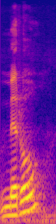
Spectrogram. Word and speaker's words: middle: So, um, middle is a flap just like it sounds exactly like the word little.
